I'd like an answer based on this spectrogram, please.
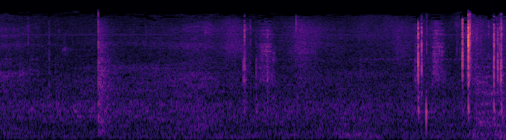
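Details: Quiet indoor room noise with a few sharp camera-like clicks near the end and no animal voice.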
